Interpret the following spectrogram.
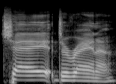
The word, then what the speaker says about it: Che Durena: We have the one and only Che Durena. Did I say it right? Che, like a hard Che. C. Yeah, Che. yeah, there you go. Che Durena.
